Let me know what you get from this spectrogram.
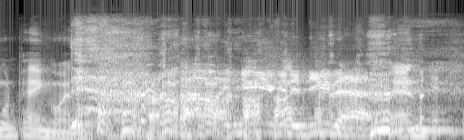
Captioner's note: all laugh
